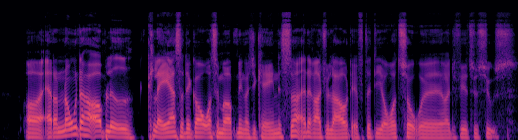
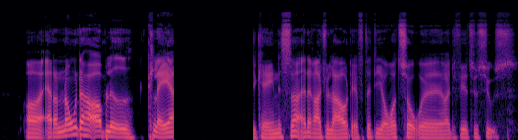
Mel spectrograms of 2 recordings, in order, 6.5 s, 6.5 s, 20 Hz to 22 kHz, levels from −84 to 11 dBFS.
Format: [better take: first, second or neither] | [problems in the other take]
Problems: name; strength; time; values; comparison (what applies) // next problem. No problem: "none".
first | audio cutting out; at 2 s for 1 s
